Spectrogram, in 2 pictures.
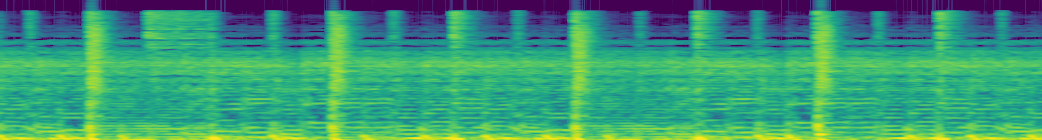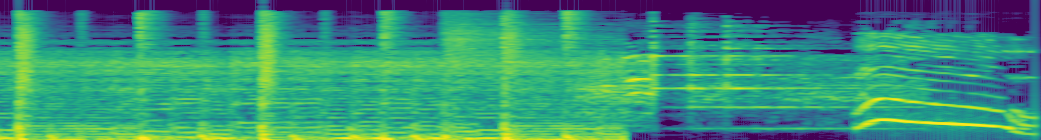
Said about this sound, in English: Folks, welcome back. You heard the bell ringing, so that can mean only one thing. You are back with the Wrestle Champs.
